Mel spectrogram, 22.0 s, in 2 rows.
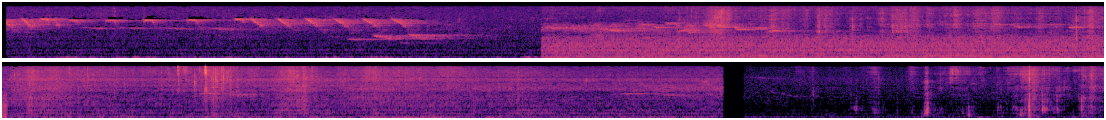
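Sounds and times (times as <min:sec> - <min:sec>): songbird singing: 0:00.1 - 0:04.8, 0:05.4 - 0:11.1, 0:12.9 - 0:13.7, 0:16.8 - 0:19.4
rushing noise with low hum: 0:05.4 - 0:11.1.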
